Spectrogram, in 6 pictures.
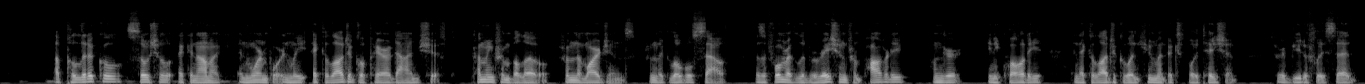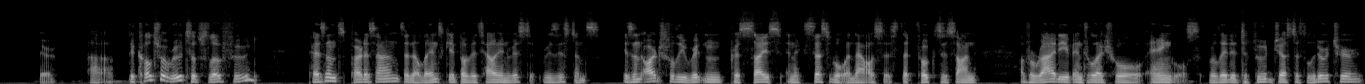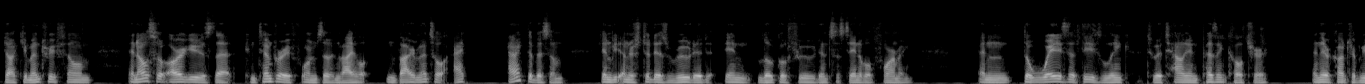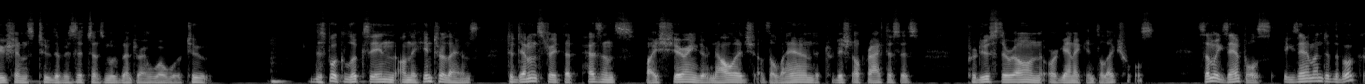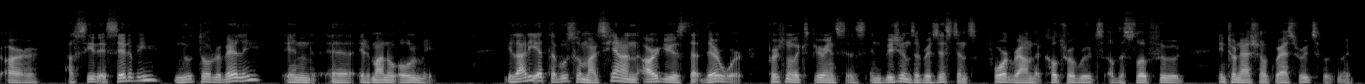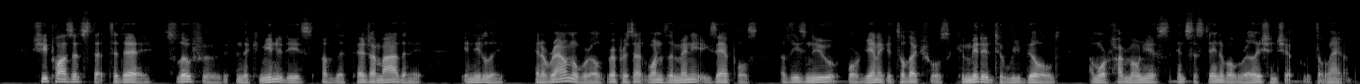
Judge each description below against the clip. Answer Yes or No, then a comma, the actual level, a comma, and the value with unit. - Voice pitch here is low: Yes, low, 100 Hz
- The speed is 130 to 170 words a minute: Yes, average, 165 wpm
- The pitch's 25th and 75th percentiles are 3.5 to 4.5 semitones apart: No, narrow, 2.5 semitones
